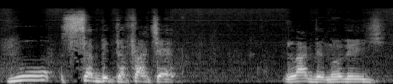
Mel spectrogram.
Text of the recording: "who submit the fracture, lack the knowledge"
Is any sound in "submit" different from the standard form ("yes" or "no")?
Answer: yes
